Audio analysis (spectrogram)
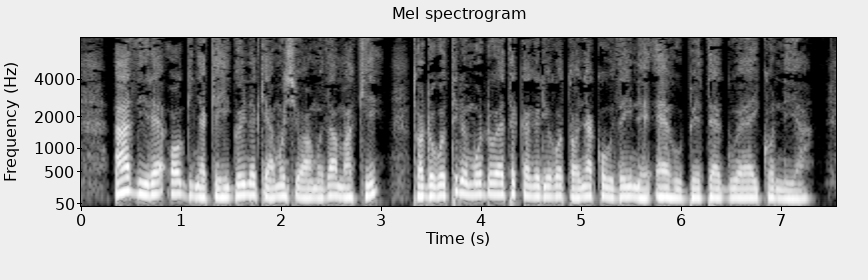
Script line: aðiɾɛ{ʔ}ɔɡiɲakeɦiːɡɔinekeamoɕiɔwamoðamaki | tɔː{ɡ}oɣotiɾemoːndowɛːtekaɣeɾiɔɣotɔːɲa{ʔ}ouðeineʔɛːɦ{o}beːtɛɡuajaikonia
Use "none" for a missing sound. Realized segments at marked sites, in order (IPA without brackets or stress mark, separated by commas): ʔ, d, k, u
